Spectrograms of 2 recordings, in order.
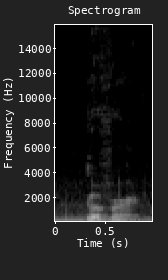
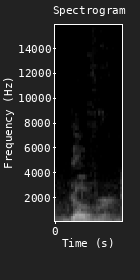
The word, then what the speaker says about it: govern: Just like this word on the screen, many of us read this as govern, but we should not put the stress on the second syllable, but rather on the first one. So this becomes govern.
